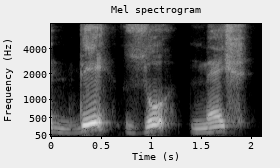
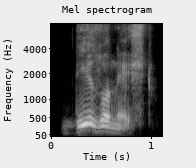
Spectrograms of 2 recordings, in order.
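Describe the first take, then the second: First: "desonesto" broken into separate syllables; "desonesto" in slow, separated beats. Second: Said in the usual way. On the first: Real, not acted. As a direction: spell out "desonesto" syllable by syllable, de-so-nes-to. Spells out the accusation by syllables.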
